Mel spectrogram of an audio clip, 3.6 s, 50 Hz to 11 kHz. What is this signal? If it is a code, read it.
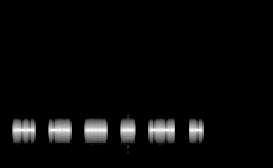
Morse code, heard as a keyed tone, about 46 wpm, spaced as for 26 wpm, 700 Hz. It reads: WB5SCA
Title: USA Call Signs - 6 Characters - 3x Character Spacing - 45wpm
